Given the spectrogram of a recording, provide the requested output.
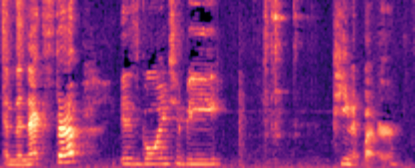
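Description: A woman's voice: fairly high pitch, unhurried, pushed and bright, slight background noise, poor audio. A woman hosting a casual cooking demonstration, walking through each step in an easygoing, chatty way. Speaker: cooking video host.

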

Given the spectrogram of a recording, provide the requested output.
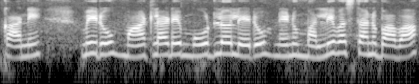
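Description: A woman's voice: a little high, fairly even intonation, moderate pace, a little hiss or hum, close to an everyday voice. A woman voicing a timid young woman who hesitates and pleads. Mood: pleading.

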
